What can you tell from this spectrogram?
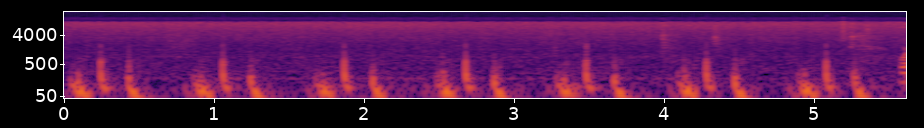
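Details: Mid-systolic click heard at the apex with the stethoscope diaphragm, usually due to mitral valve prolapse from myxomatous degeneration: regular heartbeat at about 74 per minute with an extra click between the first and second heart sounds.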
